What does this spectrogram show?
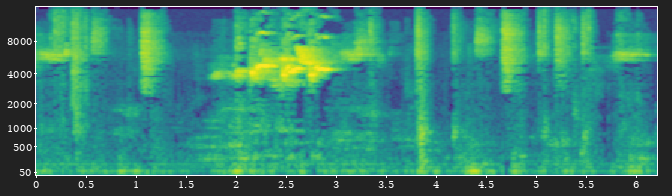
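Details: Female double-collared seedeater singing 'tui tui' while soliciting mating: thin high chirps and a brief buzzy warbled burst, separated by short sharp clicks and tapping sounds, with gaps of near silence.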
